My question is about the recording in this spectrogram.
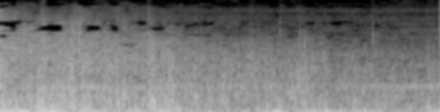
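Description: Thunder-like rumble that breaks in suddenly, heavy in the bass, and dies away over a couple of seconds, over a steady background-music drone.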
